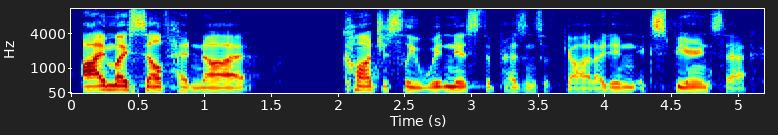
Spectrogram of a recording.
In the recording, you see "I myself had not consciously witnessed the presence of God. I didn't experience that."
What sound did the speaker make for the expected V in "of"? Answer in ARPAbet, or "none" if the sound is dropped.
V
